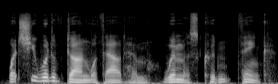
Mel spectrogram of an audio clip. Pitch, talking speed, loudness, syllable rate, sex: 110 Hz, 215 wpm, -20 LUFS, 4.8 syllables/s, male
